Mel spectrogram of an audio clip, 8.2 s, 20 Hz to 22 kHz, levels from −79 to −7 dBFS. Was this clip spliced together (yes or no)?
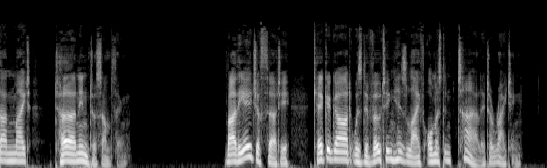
yes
